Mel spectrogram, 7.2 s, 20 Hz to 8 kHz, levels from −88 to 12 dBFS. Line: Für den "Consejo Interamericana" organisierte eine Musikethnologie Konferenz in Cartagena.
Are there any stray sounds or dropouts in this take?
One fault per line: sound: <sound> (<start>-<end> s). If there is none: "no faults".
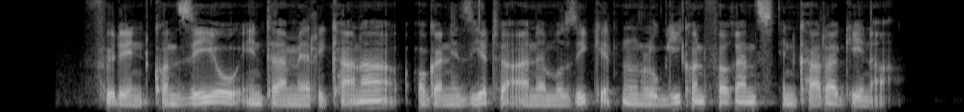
no faults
